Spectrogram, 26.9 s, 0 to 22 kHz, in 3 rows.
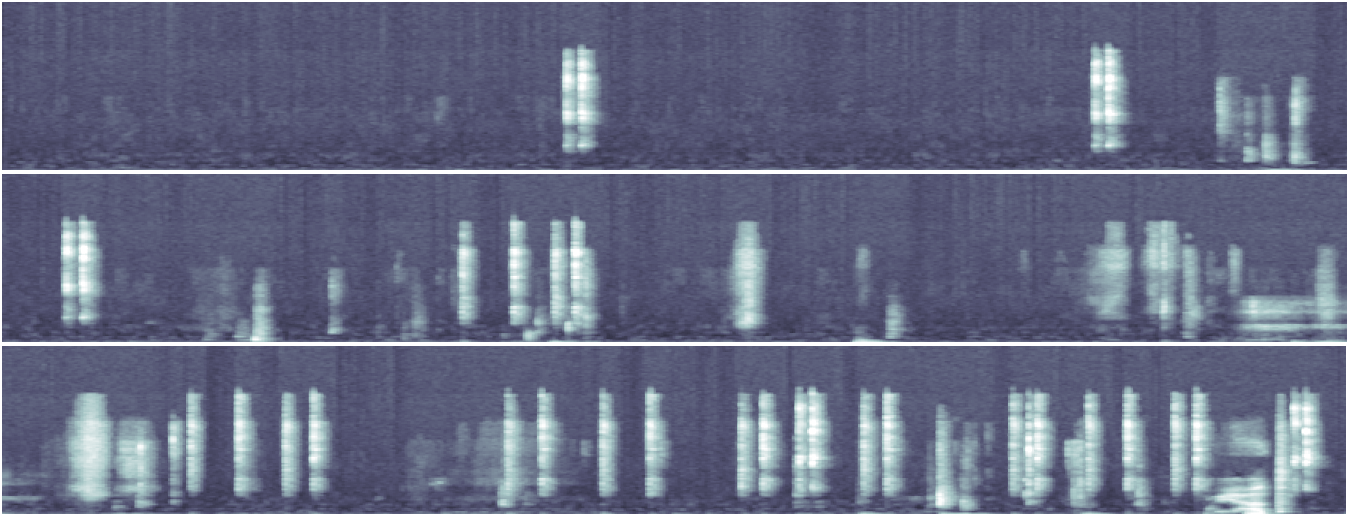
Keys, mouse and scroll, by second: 7.4 click, 8.4 ctrl+s, 10.0 click, 10.7 scroll up 1, 12.0 middle click, 19.1-19.5 middle drag, 19.9 middle click, 21.3 middle click, 21.9-22.2 middle drag, 22.8 middle click, 23.2 click, 23.6 shift+middle drag, 24.0 scroll up 2, 24.2 Tab, 24.6 middle click, 25.1 shift+middle click, 25.7 middle click, 26.0-26.5 scroll up 1, 26.5 click.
